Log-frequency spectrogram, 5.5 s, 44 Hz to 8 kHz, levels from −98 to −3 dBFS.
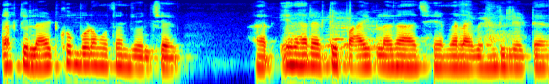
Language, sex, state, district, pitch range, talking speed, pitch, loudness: Bengali, male, West Bengal, Jhargram, 125-140 Hz, 155 wpm, 130 Hz, -17 LUFS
